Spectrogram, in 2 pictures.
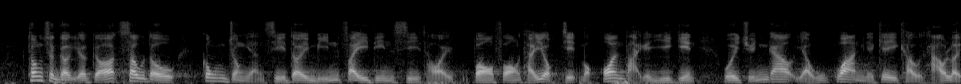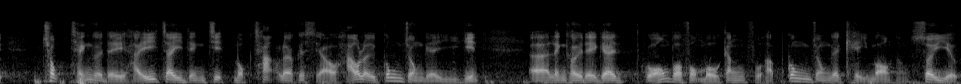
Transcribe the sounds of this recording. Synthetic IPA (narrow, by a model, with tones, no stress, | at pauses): t̪ʰʊ˥ŋsœ˧nkɔː˧jœː˨˩k̚kːɔː˨˥sɐ˥wt̪o˧wkʊ˥ŋt͡sʊ˨˧ŋjɐ̰˨˩nsiː˨t̪ɵ˧ɥmiː˨nfɐ˧jt̪iː˨nsiː˨˩t̪ʰɔ̰ː˨˩jpɔː˧fɔː˧ŋt̪ʰɐ˨˥jjʊ˨k̚t͡siː˧t̚mʊ˨k̚ʔɔː˥npʰa̰ː˨˩jkɛ˧jiː˨˧kiː˧n | wuː˨˧jt͡ʃyː˨˥nkaː˥wjɐ̰˨˧wkʷwaː˥nkɛː˧ke˥jkʰɐ̰˨wha̰ː˨˥wlɵ̰˨ɥ | t͡sʰʊ˥k̚t͡sʰɪ˨˥ŋkʰɵ˨˧ɥt̪e˨jhɐ˨˥jt͡sɐ˧jt̪ɪ˨˩ŋt͡siː˧t̚mʊ˨k̚t͡sʰa̰ː˧k̚lœː˨kːɛː˧siː˨˩hɐ̰˨˩wha̰ː˨˥wlɵ˨ɥkʊ˥ŋt͡sʊ˧ŋkɛ˧jiː˨˧kiː˧nː˨˩ | lɪ˨˩ŋkʰɵ˨˧ɥt̪e˨jkɛː˧ | kwɔː˨˥ŋpɔː˧fʊ˨k̚mo˨wkɐ˧ŋfṵː˨˩hɐ̰˨p̚kʊ˥ŋt͡sʊ˧ŋkɛː˧kʰe˨˩jmɔː˨ŋt̪ʰʊ̰˨˩ŋsɵ˥ɥjiː˧w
